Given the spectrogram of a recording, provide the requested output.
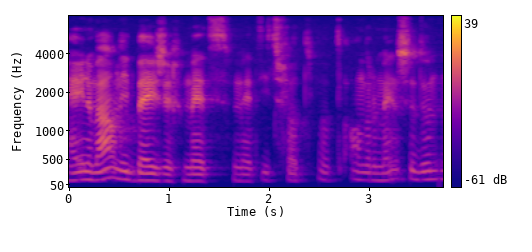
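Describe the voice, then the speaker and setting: This man talks at a fairly slow pace in a monotone, flat way. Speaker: podcast host, online business coach. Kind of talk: solo podcast monologue. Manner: hesitant, many filler sounds.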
